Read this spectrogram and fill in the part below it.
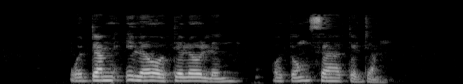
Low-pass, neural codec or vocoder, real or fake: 10.8 kHz; none; real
